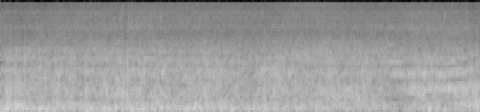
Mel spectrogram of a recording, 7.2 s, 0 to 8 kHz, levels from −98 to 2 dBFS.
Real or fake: fake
